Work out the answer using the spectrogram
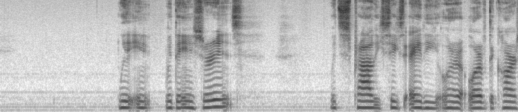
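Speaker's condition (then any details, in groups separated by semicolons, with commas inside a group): Cerebral palsy; wheelchair user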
